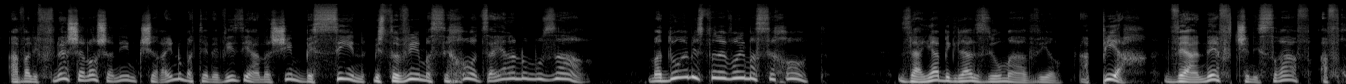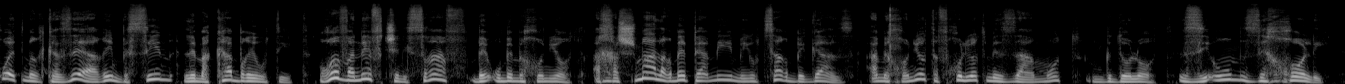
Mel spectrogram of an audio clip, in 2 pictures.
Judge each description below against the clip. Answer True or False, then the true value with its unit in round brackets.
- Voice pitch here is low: False (155 Hz)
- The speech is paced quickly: False (120 wpm)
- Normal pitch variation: False (7.8 semitones)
